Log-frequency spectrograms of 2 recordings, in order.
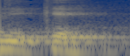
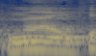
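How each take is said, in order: First: The word is said with a Greek pronunciation. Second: The word is said with an English pronunciation. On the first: "En griego en realidad es Nike" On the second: "ellos lo pronuncian en inglés, que es como Nike"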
